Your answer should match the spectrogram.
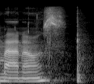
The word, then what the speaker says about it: Manos: next we have Michelle Mano or manu uh followed by Linda granero and I'm pretty sure I mispronounced your last name it's probably my handwriting it's Michelle Manos all right Michelle whenever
